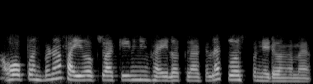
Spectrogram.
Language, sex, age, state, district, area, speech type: Tamil, female, 30-45, Tamil Nadu, Nilgiris, urban, conversation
